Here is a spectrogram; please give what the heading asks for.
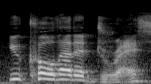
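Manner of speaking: high, loud mocking scream. A narrator's reading. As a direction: shriek it in scorn. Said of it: "screamed the other".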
